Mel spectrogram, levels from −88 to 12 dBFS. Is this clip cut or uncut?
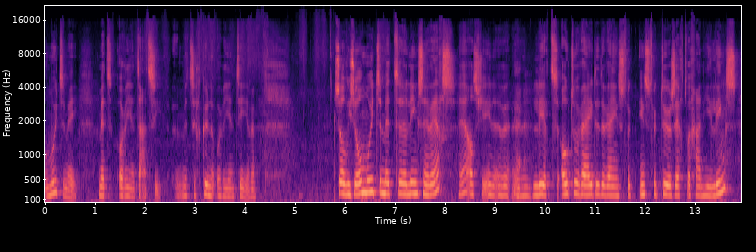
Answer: cut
